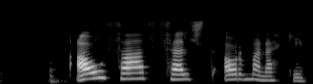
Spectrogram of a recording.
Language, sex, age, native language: Icelandic, female, 40-49, Icelandic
